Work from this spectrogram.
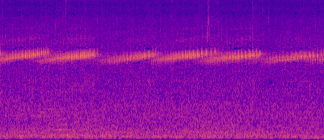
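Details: Rainy suburban backyard with frogs giving a high, vibrating trill in back-to-back phrases about a second long, the pitch wavering slightly between phrases, with a few sharp drip clicks and faint rain hiss.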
